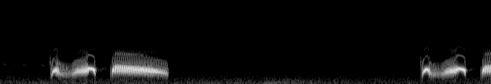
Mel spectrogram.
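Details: Coos of a spotted dove meant to attract wild doves: a quick wavering double note, then a long steady falling coo, silence for about two and a half seconds, and the wavering notes returning.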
